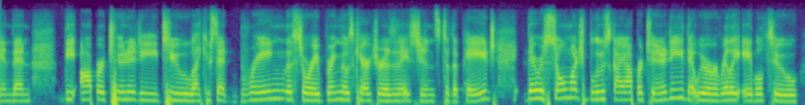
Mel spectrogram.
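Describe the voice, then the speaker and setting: A woman's voice: medium pitch, sharp tone, clear, resonant tone, no room sound, rough recording. A woman moderating a panel as a game writer, speaking in an enthusiastic, appreciative and articulate way. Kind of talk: panel discussion.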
